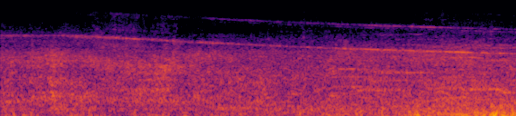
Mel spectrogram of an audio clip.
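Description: At an air show, an aerobatic airplane accelerates away while climbing, its engine drone gradually falling in pitch and receding, with a distant commentator voice faintly underneath.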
